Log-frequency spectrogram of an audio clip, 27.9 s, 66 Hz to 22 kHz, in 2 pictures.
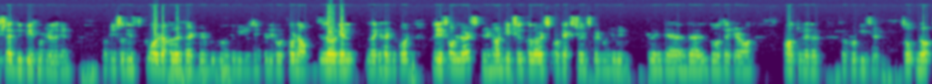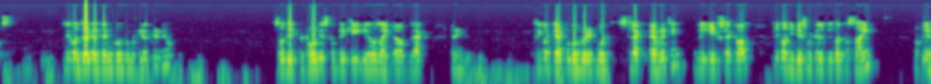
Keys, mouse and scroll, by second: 4.7-6.5 drag, 7.5 click, 8.2-10.3 scroll down 2, 10.3-11.5 drag, 11.5-13.4 scroll up 16, 14.3 z, 17.2-17.8 scroll up 3, 17.8-18.4 scroll down 1, 18.6-20.2 middle drag, 20.2-21.7 scroll down 1, 21.7 b, 25.5 click, 26.5 click.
